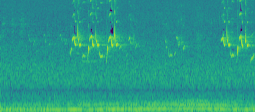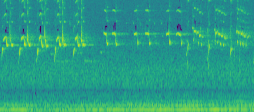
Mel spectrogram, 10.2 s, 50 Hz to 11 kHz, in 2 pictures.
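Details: Northern mockingbird singing in Tattnall Square Park on May 11, 2015: bright, chattery phrases, each repeated several times before switching to a new one, over a steady low traffic rumble.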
